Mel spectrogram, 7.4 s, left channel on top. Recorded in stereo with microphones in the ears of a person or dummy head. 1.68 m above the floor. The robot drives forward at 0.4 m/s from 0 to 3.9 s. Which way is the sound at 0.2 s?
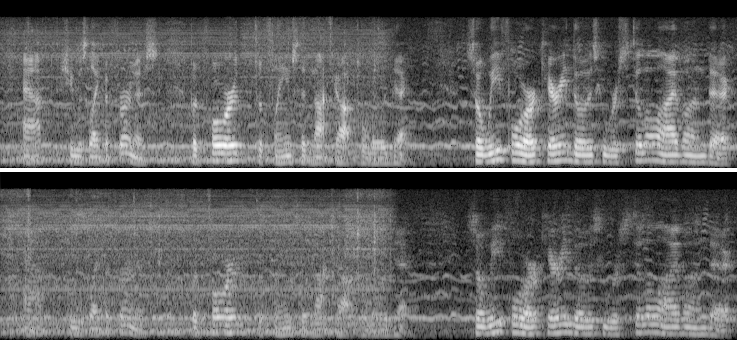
55° left (ahead or behind).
